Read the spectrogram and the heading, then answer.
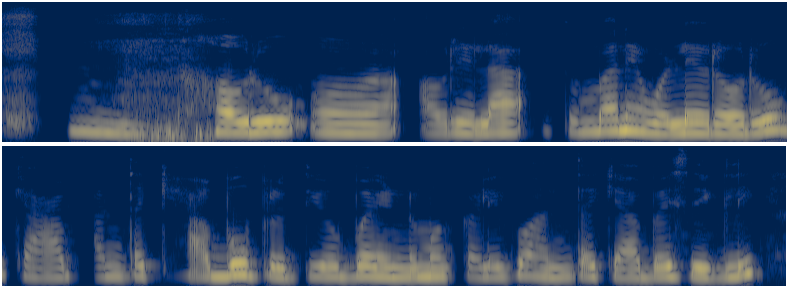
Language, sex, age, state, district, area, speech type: Kannada, female, 18-30, Karnataka, Tumkur, rural, spontaneous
